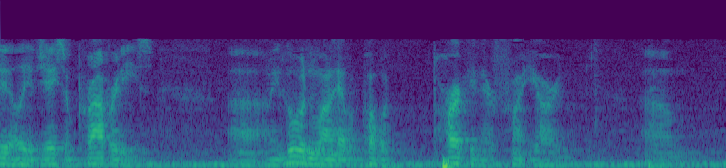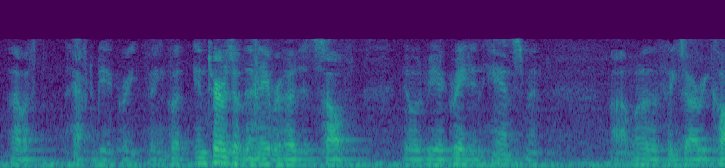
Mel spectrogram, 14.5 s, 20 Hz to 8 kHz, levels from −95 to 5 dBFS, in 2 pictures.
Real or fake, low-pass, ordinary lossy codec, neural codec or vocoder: fake; 7.2 kHz; AAC, 16 kbps; vocoder, 44.1 kHz, 128 mel bands every 256 samples, BigVGAN v2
